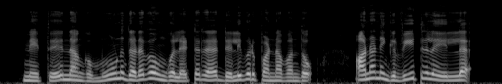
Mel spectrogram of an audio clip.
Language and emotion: Tamil, sad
